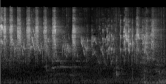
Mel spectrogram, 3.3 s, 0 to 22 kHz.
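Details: Chattering green parrots in Larkana, Sindh, August 30, 2023, giving rapid shrill chirps and scratchy squawks, about three per second, in a dense overlapping burst.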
